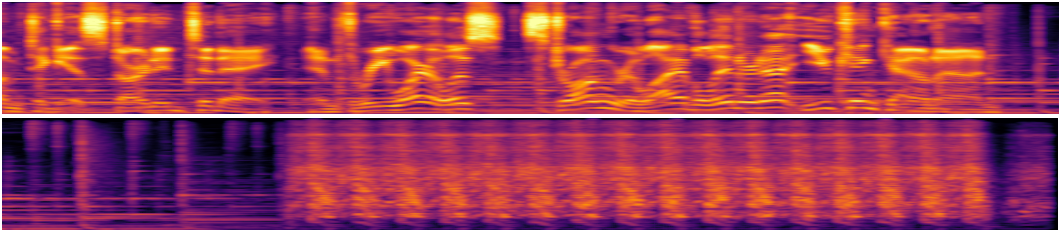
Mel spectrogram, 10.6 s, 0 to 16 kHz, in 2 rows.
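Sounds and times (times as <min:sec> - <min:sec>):
speech: 0:00.0 - 0:05.2
car engine cranking but failing to start: 0:06.8 - 0:10.5.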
